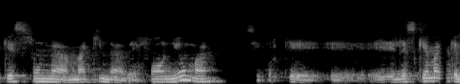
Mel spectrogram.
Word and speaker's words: von Neumann: Esa vez se pronuncia como F, porque creo que era alemán este señor, como de Volkswagen, ¿no? También es como F. Entonces, que es von Neumann.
